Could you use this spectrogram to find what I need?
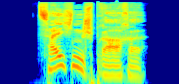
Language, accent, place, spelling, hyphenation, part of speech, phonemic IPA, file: German, Germany, Berlin, Zeichensprache, Zei‧chen‧spra‧che, noun, /ˈt͡saɪ̯çn̩ˌʃpʁaːxə/, De-Zeichensprache.ogg
- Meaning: sign language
